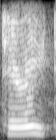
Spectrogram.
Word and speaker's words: Terry: First name is Terry, T-E-R-R-Y, and the last name is spelled A-L-F-U-T-H.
